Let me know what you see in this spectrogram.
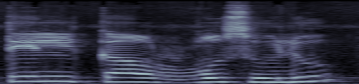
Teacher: یہ کاف باریک کاف ہے تو اسے آپ نے باریک ہی پڑھنا ہے، جانے انجانے میں اس کو موٹی کاف نہیں پڑھنا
